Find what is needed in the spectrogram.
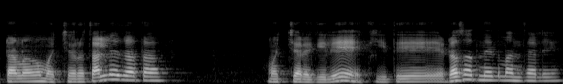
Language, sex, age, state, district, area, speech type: Marathi, male, 30-45, Maharashtra, Akola, urban, spontaneous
